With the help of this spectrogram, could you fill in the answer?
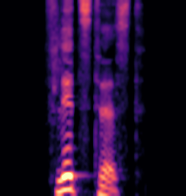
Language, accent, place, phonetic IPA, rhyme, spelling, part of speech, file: German, Germany, Berlin, [ˈflɪt͡stəst], -ɪt͡stəst, flitztest, verb, De-flitztest.ogg
- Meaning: inflection of flitzen: 1. second-person singular preterite 2. second-person singular subjunctive II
